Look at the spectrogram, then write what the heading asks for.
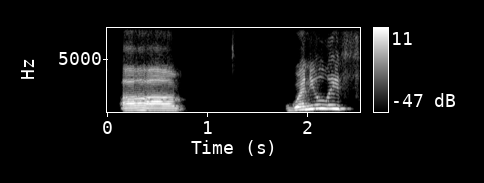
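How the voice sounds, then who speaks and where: A woman with a Brazilian accent, against a quiet background. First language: Portuguese. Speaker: panel moderator. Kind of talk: panel moderation. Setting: video call.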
